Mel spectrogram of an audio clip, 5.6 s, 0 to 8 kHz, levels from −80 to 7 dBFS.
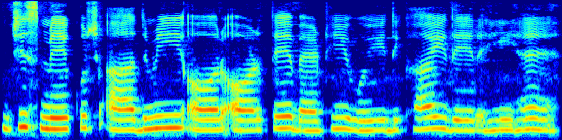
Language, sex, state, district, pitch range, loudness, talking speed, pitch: Hindi, female, Uttar Pradesh, Lucknow, 215-245 Hz, -17 LUFS, 115 wpm, 225 Hz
